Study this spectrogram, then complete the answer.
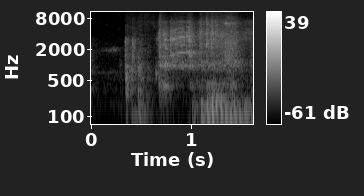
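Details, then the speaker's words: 1995 Hero Honda CD100, about 31 years old, cold start: small single catches quickly on the first try and settles into an even, steady beat with no misses or knocks; healthy cold start. "Oh, I think I need to do a little bit kind of cold start, but"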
